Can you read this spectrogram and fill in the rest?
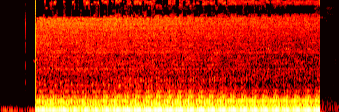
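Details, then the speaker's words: Scion FR-S with catless header, catless front pipe and Tomei overpipe, idling on a lift: a deep rumble with a steady puffing pulse, louder than it should be. The exhaust leaks at the straight-pipe catback where the pipe splits at the rear, and needs welding or replacement. "I did find my exhaust leak. The exhaust leak is actually coming from the front pipe and all the way back towards the back of the straight pipe catback."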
